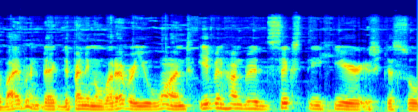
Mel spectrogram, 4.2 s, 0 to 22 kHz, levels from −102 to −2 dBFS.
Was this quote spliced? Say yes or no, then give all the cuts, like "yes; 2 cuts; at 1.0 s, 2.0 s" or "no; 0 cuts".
yes; 1 cut; at 2.0 s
